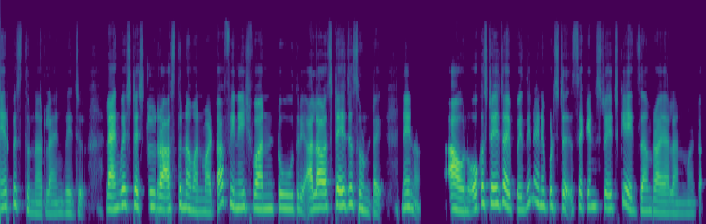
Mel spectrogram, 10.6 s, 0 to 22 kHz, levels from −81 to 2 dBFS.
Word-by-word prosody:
నేర్పిస్తున్నారు 225 Hz, -, -6 dB
language. 150 Hz, +1 st, -9 dB, 0.4 s
Language 235 Hz, +6 st, +5 dB
టెస్టులు 240 Hz, -1 st, 0 dB
రాస్తున్నామనమాట. 190 Hz, -, 0 dB, 0.2 s
Finish 230 Hz, -3 st, -1 dB
1, 205 Hz, 0 st, +2 dB, 0.2 s
2, 220 Hz, -, +1 dB, 0.2 s
3 195 Hz, -, -4 dB
అలా 220 Hz, +2 st, +6 dB, 0.2 s
స్టేజెసుంటాయి. 245 Hz, -, 0 dB, 0.4 s
నేను 230 Hz, -1 st, 0 dB, 0.6 s
అవును. 180 Hz, -3 st, +3 dB
ఒక 295 Hz, -, 0 dB
స్టేజయిపోయింది. 275 Hz, -7 st, +2 dB
నేనిప్పుడు 255 Hz, -5 st, -3 dB
స్టే 230 Hz, -, -1 dB, 0.2 s
సెకండ్ 235 Hz, +1 st, -2 dB
స్టేజ్‌కి 220 Hz, +4 st, -3 dB
ఎగ్జామ్ 180 Hz, 0 st, -4 dB
రాయాలనమాట. 150 Hz, -2 st, -5 dB
215 Hz, 120 wpm, -24 LUFS, 175-240 Hz, 0.6 s, అలా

